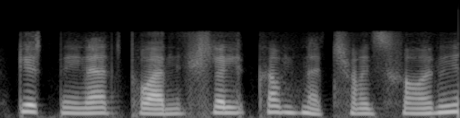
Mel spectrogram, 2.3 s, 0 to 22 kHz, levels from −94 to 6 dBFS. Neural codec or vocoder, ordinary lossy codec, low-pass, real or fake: codec, 16 kHz, 0.5 kbps, FreqCodec, larger model; none; 7.2 kHz; fake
